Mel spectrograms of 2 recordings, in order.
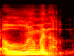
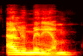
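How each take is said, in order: First: It is said with four syllables, North American style. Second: It is said with five syllables, British style. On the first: "North America, we say aluminum" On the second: "everybody in the U K, you guys say aluminium"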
